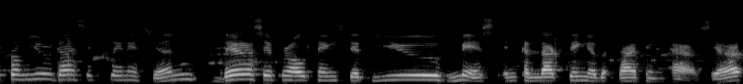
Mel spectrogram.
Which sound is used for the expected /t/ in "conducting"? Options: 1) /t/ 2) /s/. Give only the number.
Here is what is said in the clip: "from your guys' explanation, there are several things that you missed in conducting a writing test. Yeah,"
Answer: 1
